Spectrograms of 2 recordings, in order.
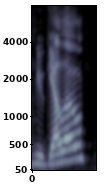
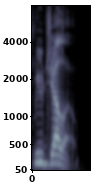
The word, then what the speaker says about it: Mugello: which I mispronounced last time. I thought it was Mugello. It's not. It's Mugello.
